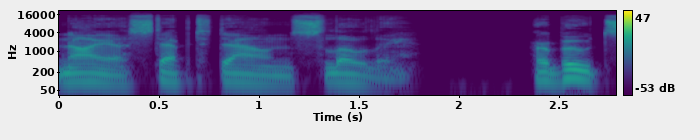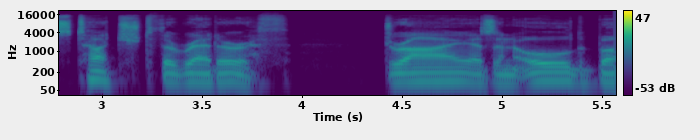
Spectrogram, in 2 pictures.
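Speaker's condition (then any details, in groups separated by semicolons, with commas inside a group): No condition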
